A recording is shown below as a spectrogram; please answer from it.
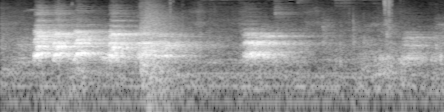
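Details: Dog barking in loud, harmonic bursts: a rapid run of overlapping barks over the first two seconds, a strong single bark near the fourth second, then softer, scattered yips toward the end, with faint background hum.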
